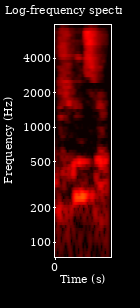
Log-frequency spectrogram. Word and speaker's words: Kutcher: That's an Ashton Kutcher movie, right? Is that not who you say his name? Kutcher. Kutcher? Kutcher. Is it Not Kutcher? Kutcher. Whatever. Ashton Kutcher. It rhymes with butcher.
